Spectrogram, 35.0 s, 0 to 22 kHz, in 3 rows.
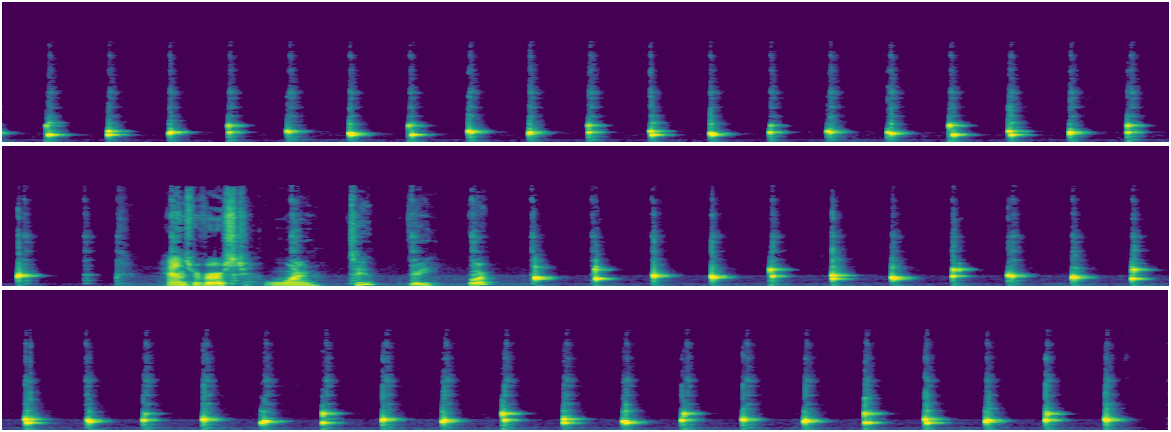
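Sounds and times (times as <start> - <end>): wooden frog guiros tapped: 0.0 - 13.0, 15.7 - 35.0.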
